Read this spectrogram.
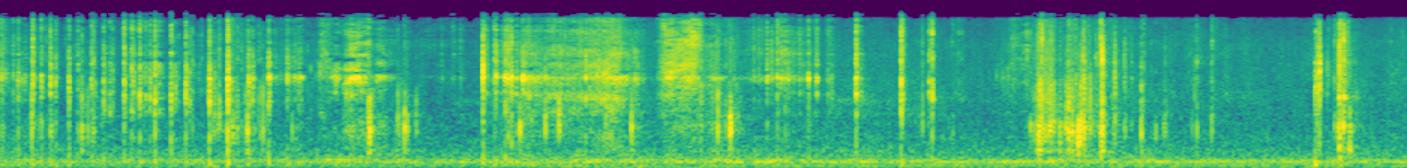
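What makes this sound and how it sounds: A knife blade shaves flakes off a solid red soap stick held in the hand, producing crisp, bright scraping and crackling strokes in quick irregular bursts. Each cut ends almost instantly, over a faint steady low hum.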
